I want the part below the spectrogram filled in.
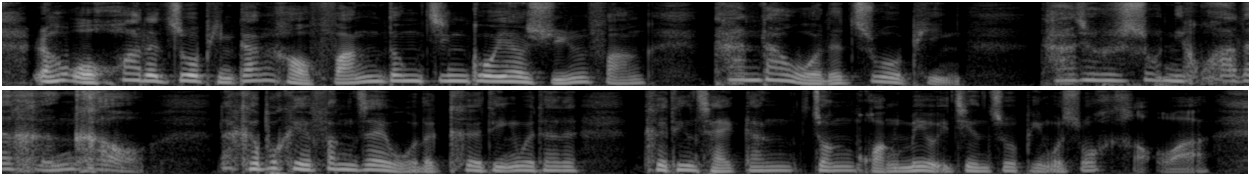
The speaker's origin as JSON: {"language": "Chinese", "town": "Yuli", "region": "Hualien County", "country": "Taiwan", "tie": "born or raised there", "moved": "yes", "lives_now": "Edinburgh, United Kingdom", "said": "我是来自花莲玉里的阿美族人"}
